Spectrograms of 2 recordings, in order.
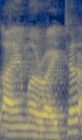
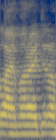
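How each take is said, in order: First: It is spoken at a normal, unhurried pace. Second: It is spoken as fast as possible.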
